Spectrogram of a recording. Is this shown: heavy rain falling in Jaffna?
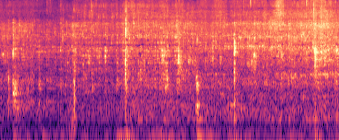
no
